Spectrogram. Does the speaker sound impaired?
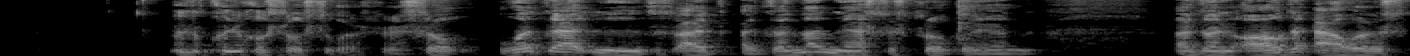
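Yes: Möbius syndrome; affects hearing and eyesight.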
